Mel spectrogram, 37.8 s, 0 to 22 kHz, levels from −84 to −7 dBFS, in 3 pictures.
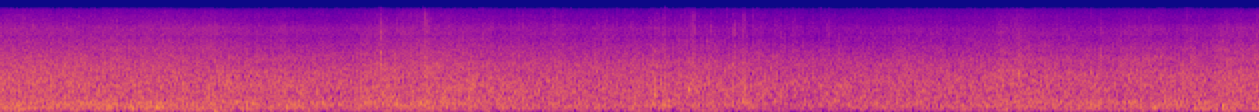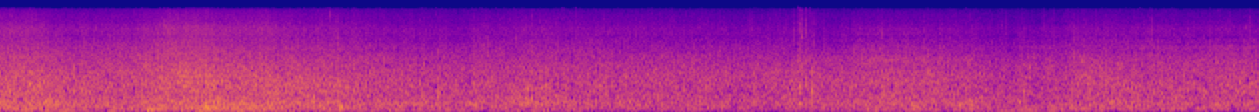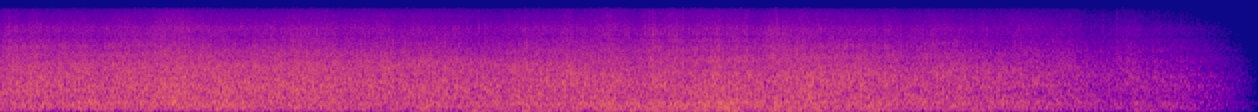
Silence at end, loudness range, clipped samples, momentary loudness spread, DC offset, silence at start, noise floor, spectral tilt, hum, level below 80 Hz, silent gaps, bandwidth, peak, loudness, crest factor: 0.3 s; 5 LU; under 0.1%; 7 LU; under 0.1%; 0 s; -56 dBFS; -3 dB/octave; none; -52 dBFS; none; 16 kHz; -14 dBFS; -32 LUFS; 18 dB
